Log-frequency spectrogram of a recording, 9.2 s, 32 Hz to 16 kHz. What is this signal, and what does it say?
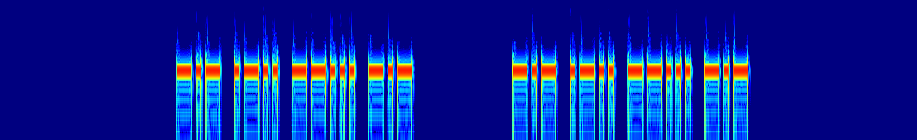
Morse code, heard as a keyed tone, about 25 wpm, 700 Hz. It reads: KL7K KL7K
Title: DXCC-100 Call Signs - 4 Characters - Repeated 2x - 25wpm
